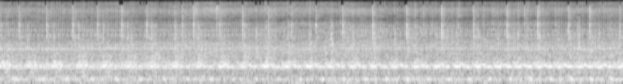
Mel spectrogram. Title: washing machine spinner motor capacitor problems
